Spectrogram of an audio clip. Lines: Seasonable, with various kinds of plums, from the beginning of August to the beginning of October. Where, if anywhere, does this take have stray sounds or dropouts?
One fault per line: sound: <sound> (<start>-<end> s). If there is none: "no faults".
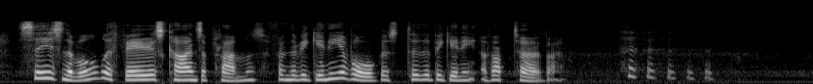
sound: laugh (6.2-7.2 s)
